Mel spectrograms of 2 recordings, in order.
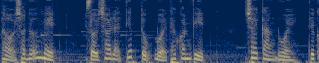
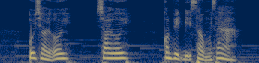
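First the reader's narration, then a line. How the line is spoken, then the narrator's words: Panting. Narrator (Vietnamese): Choi vừa nói vừa thở hổn hển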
